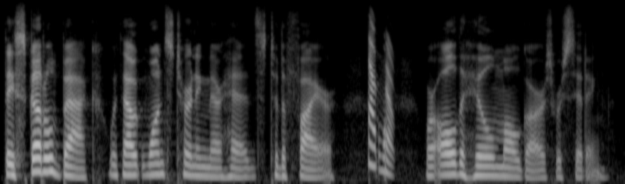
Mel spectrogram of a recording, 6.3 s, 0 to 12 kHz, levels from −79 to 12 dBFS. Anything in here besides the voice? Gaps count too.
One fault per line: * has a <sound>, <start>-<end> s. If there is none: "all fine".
* has a chirp, 3.7-4.0 s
